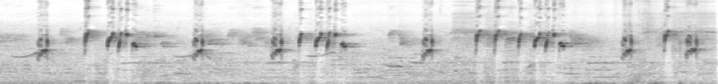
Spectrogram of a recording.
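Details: Red-whiskered bulbul singing lively in the master-song style called mae bot sap krajai: short bright whistled phrases, each with quick rising and falling slurred notes, repeated roughly every second over a faint background hiss.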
